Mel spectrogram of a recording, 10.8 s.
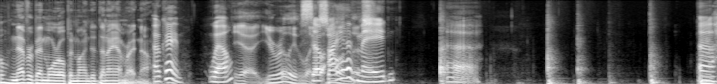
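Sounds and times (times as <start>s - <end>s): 
speech: 0.2s - 6.0s, 6.6s - 7.3s
knocks and taps on an airtight container of jalapeño poppers: 8.2s - 10.1s.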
